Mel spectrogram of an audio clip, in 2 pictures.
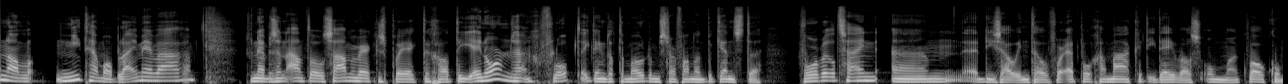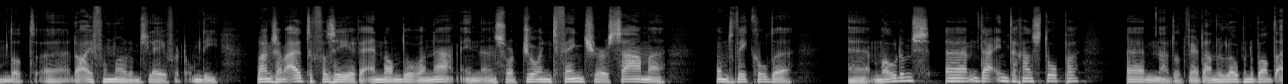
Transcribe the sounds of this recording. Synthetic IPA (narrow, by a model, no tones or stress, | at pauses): ɛnɑlˠ | nitɦejləmaːlˠblɛjmejʋaːrəntunɦɛbənzəːnʔa̰ːntɑlˠsaːmənʋɛɹkɪŋsprojɛk̚təχəɦɑt̚dienɔɹmzɛjnχə̥flɔp̚tɪɡ̚dɛŋk̚ɡ̚dɑt̚dəmowdəmsdaːɹvɑnɦəd̚bəkɛnstə | v̥ʊːɹbɪːlˠtsɛjn | dizɑwɪntɛlˠvʊːɹɛpl̩ˠχaːnmaːkəətidejʋɑsɔmkʋɛlˠkɔmdɑ̰tdəɑ̰jfonmowdəmslejvəɹtɔ̰mdi | lɑŋzaːmœɥtəfɑzɪːrə̰nʔɛ̰ndɑndʊːɹənja̰ɪ̰nə̰nsʊːɹt̚d͡ʒɔjntfɛnt͡ʃəɹsaːmə | ɔntʋɪkʰəlˠdə | əmowdəmsədaːɹʔɪ̰ntəχaːnstɔpə | nawdɑtʋɛɹtaːndəlowpəndəbɑnt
